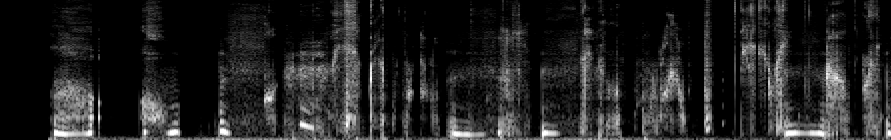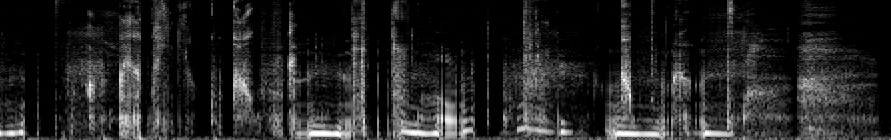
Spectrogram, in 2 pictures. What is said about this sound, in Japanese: 私の息遣い、唾液の音、いっぱい感じてください。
